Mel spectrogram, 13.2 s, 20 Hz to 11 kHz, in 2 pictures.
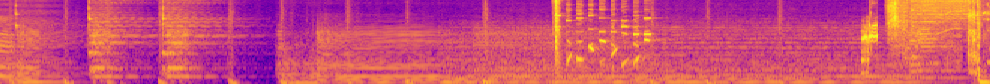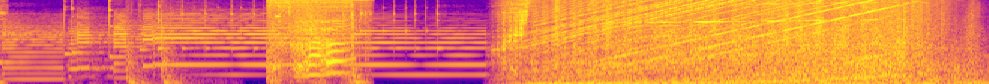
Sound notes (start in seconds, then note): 0.3 troubling music; 3.9 machine beeping; 8.4 Malice gasps; 9.9 machine whirring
